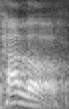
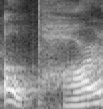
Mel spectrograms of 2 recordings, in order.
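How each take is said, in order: First: "Palo" as PAL-oh, with no r; parents' accented pronunciation. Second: "parlor" as PAR-ler, slow, r sounded; dawning realization, "parlor" with both r sounds; standard American pronunciation. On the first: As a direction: say "Palo" the Nigerian parents' way, r dropped. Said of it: "But they have an accent". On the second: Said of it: "Living room is the parlor". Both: Retold or imitated.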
